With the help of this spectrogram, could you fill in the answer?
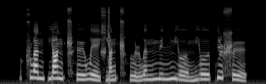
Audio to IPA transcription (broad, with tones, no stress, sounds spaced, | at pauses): ʈ͡ʂ w a˥˧ n p j ɑ˥˩ ŋ ʈ͡ʂʰ ɻ̩˧˥ w e˨˩ ɪ̯ ɕ j ɑ˦ ŋ ʈ͡ʂʰ u˨˩ ɻ w ə˧˥ n m y˧˥ n m j o˨˩ ʊ̯ m j o˧˥ ʊ̯ t̪ y˥˧ ʂ ɻ̩˥˩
